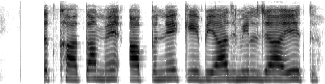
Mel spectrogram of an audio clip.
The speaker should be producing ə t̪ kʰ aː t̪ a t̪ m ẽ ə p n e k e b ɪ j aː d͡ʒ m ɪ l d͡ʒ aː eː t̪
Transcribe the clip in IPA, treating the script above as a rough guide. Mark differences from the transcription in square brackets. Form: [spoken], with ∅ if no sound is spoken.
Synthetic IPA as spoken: ə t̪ kʰ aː t̪ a [∅] m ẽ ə p n e k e b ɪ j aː d͡ʒ m ɪ l d͡ʒ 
